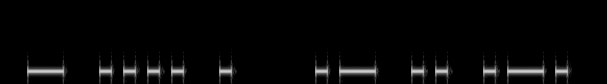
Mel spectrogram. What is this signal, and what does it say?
Morse code, heard as a keyed tone, about 10 wpm, 610 Hz. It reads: THE AIR
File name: 2011-07-mp3 / n41 EXCITING QRP CW OPERATION 10wpm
